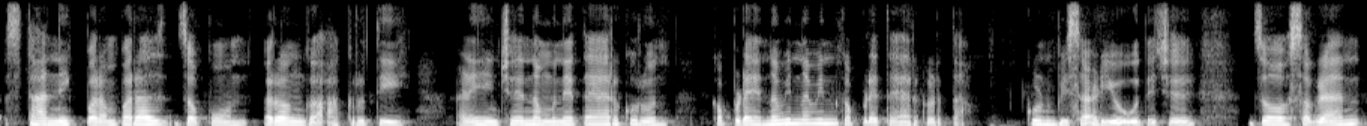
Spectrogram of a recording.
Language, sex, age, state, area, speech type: Goan Konkani, female, 30-45, Goa, rural, spontaneous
